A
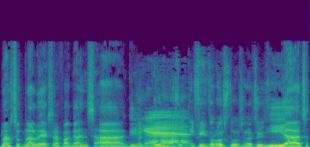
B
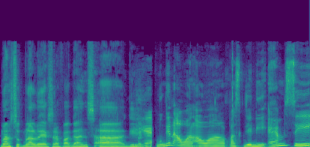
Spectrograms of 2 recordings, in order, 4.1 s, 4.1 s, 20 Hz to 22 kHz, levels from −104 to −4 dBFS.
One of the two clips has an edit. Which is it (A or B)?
B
